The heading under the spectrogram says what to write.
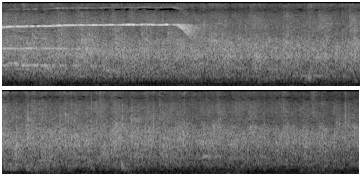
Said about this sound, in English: Give them another round of applause, huh? Fantastic.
